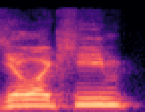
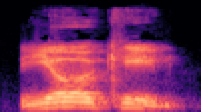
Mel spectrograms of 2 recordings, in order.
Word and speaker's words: Joachim: because I was proud practicing the Hebrew pronunciation is it yoim yoim yeah I think so listen to be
